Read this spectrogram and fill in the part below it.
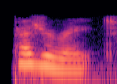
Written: pejorate

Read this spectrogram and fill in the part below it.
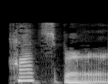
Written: Hotspur

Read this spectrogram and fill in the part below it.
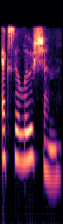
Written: exsolution

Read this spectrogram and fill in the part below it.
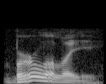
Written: burlily

